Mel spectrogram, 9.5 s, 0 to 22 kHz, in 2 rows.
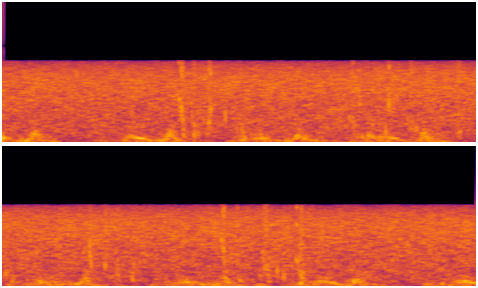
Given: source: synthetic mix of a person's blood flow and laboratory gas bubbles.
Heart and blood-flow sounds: Doppler ultrasound of blood flow; precordium
1.75-2.12 s: bubbles
2.19-2.27 s: bubbles
2.31-2.63 s: bubbles
3.29-3.76 s: bubbles
3.79-3.91 s: bubbles
4.03-4.43 s: bubbles
4.51-4.64 s: bubbles
4.74-4.91 s: bubbles
5.57-5.70 s: bubbles
5.74-5.80 s: bubbles
5.86-5.96 s: bubbles
6.00-6.11 s: bubbles
6.26-6.30 s: bubbles
6.91-7.17 s: bubbles
7.29-7.59 s: bubbles
7.64-7.83 s: bubbles
From the record:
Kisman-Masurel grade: 232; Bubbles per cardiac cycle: several, 3 to 8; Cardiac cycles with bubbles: 50 to 99%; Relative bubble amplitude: moderate (0.250 to 0.450); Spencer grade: 3 (all of the cardiac periods contain showers or single bubble signals, but not dominating or overriding the cardiac motion signals); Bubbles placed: anywhere in the cardiac cycle

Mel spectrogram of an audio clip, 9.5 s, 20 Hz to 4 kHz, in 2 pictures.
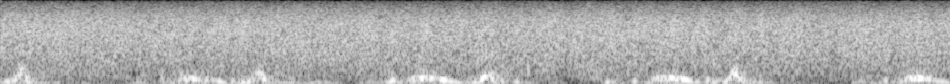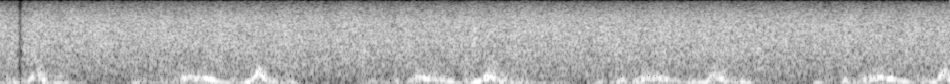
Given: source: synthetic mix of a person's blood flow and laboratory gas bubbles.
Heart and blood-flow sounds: Doppler ultrasound of blood flow; precordium
2.38-2.53 s: bubbles
2.61-2.69 s: bubbles
2.85-3.06 s: bubbles
From the record:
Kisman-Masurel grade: 221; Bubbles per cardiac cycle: several, 3 to 8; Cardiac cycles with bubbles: 10 to 50%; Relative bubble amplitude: barely perceptible (0.100 to 0.250); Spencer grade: 2 (many but less than half of the cardiac periods contain bubble signals, singularly or in groups); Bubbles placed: anywhere in the cardiac cycle

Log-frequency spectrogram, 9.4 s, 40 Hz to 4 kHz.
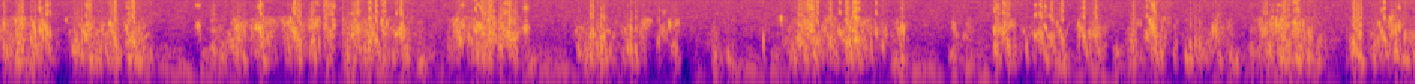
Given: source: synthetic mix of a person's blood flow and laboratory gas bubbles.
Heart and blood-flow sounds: Doppler ultrasound of blood flow; precordium
0.00-1.03 s: bubbles
1.28-2.25 s: bubbles
2.28-2.78 s: bubbles
2.97-3.54 s: bubbles
3.81-4.54 s: bubbles
4.73-4.90 s: bubbles
5.04-5.12 s: bubbles
5.17-6.06 s: bubbles
6.33-6.40 s: bubbles
6.58-7.38 s: bubbles
7.49-8.21 s: bubbles
8.31-8.84 s: bubbles
8.96-9.44 s: bubbles
From the record:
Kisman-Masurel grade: 444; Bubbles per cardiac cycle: continuous sound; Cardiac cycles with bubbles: 100%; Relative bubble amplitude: maximal (0.775 to 0.999); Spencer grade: 4 (maximum detectable bubble signal sounding continuously throughout systole and diastole of every cardiac period, and overriding the amplitude of the normal cardiac signals); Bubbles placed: anywhere in the cardiac cycle

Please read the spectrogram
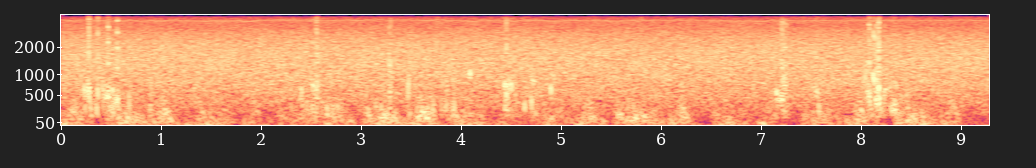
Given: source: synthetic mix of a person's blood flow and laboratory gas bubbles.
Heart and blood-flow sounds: Doppler ultrasound of blood flow; precordium
0.19-0.72 s: bubbles
2.36-2.76 s: bubbles
3.22-3.37 s: bubbles
3.64-3.97 s: bubbles
4.06-4.12 s: bubbles
4.41-4.81 s: bubbles
4.86-4.94 s: bubbles
7.09-7.36 s: bubbles
7.52-7.63 s: bubbles
7.98-8.54 s: bubbles
From the record:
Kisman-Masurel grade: 223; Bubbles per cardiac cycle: several, 3 to 8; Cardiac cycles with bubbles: 10 to 50%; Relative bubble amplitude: loud (0.450 to 0.775); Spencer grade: 2 (many but less than half of the cardiac periods contain bubble signals, singularly or in groups); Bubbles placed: anywhere in the cardiac cycle

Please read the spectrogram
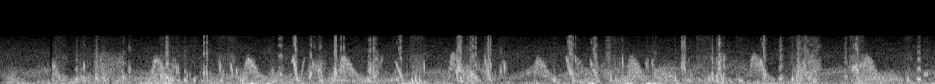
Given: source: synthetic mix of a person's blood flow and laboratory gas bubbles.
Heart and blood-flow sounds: Doppler ultrasound of blood flow; subclavian vein
0.51-0.68 s: bubbles
0.73-1.32 s: bubbles
1.57-2.40 s: bubbles
2.70-2.85 s: bubbles
2.90-3.46 s: bubbles
3.65-4.28 s: bubbles
4.54-5.10 s: bubbles
5.50-5.59 s: bubbles
5.64-5.86 s: bubbles
5.89-6.27 s: bubbles
6.45-6.58 s: bubbles
6.72-7.28 s: bubbles
7.35-7.45 s: bubbles
7.58-7.74 s: bubbles
7.77-8.22 s: bubbles
8.43-8.66 s: bubbles
9.04-9.31 s: bubbles
From the record:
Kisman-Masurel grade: 333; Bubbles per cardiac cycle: rolling drumbeat, 9 or more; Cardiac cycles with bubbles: 50 to 99%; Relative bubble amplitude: loud (0.450 to 0.775); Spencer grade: 3 (all of the cardiac periods contain showers or single bubble signals, but not dominating or overriding the cardiac motion signals); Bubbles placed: anywhere in the cardiac cycle

